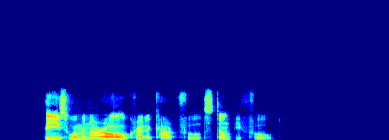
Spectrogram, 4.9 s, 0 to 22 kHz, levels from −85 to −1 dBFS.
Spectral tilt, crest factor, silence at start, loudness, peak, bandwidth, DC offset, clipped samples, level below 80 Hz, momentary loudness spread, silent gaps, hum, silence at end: -2 dB/octave; 24 dB; 0.55 s; -27 LUFS; -8 dBFS; 8.2 kHz; under 0.1%; under 0.1%; -70 dBFS; 19 LU; none; none; 1.5 s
